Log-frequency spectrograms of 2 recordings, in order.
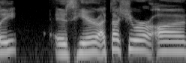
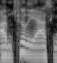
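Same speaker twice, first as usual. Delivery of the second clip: plain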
